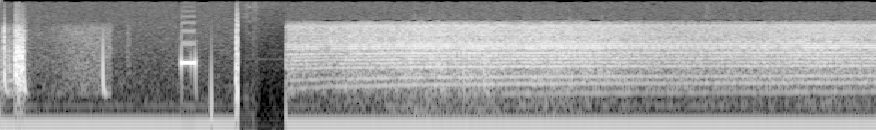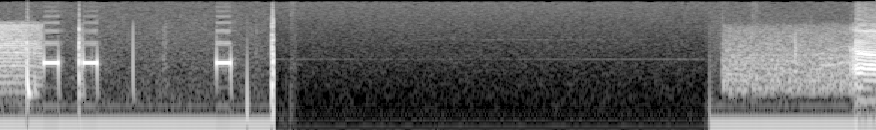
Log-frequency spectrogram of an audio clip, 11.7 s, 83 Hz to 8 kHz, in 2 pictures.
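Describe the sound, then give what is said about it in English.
An unidentified station keys an amateur radio repeater during a net check-in without anyone speaking: a steady carrier hum, short beeps, a long buzzy tone, several seconds of dead air, then the carrier returns. “Whiskey Alpha 7 Tango Echo Mike, have you got a copy on that station that is keying the repeater?”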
